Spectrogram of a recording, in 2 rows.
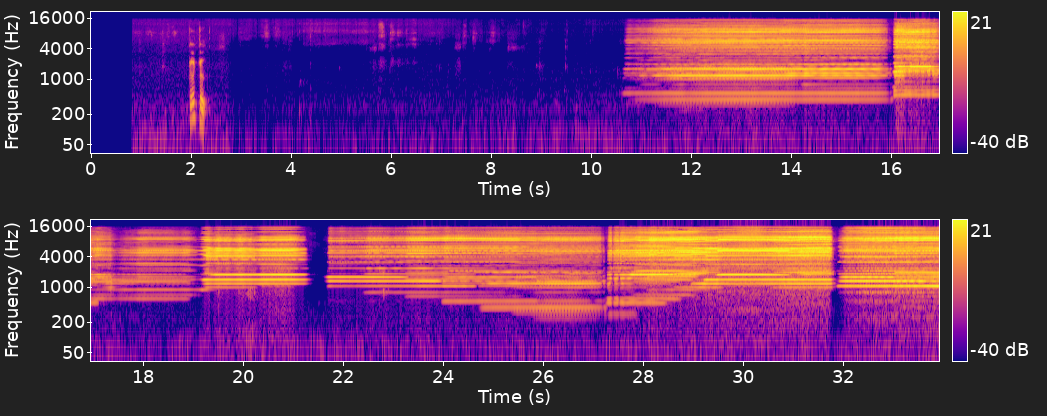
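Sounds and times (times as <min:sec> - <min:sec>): wind instrument held notes: 0:10.6 - 0:33.9.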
